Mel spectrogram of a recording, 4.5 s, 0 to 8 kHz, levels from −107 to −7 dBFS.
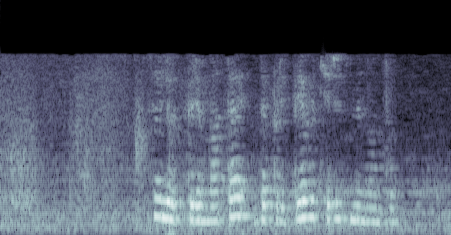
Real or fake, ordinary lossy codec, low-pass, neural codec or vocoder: real; AAC, 16 kbps; 7.2 kHz; none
